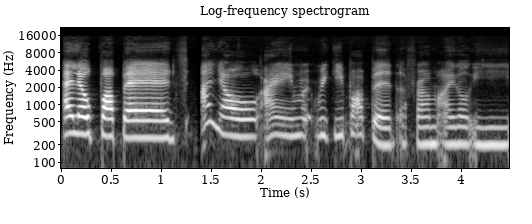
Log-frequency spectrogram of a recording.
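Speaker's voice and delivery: cutesy idol-style, high little voice. Doing a cute little intro when asked to introduce self: cute little intro. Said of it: "do your cute little intro".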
